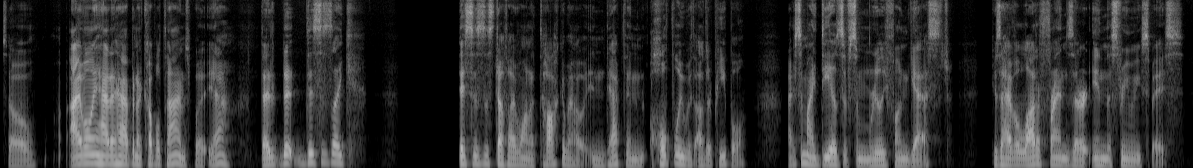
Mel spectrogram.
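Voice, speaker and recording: Clean studio sound with no echo captures a man's medium-pitched, steady voice at normal speed, his lisp making th come out as f. As a podcast host and streamer, he rambles through a casual solo show in a candid, self-deprecating way.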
